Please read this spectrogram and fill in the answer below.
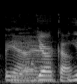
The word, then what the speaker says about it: Yolko: It spells Y-O-L-K-O, but they pronounce it with an R. – Yorko.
